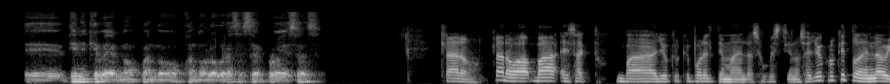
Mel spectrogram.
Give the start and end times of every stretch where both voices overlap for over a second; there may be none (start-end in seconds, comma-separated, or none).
none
